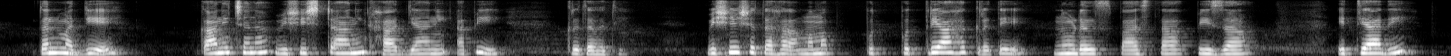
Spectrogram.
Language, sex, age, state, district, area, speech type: Sanskrit, female, 30-45, Karnataka, Udupi, urban, spontaneous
